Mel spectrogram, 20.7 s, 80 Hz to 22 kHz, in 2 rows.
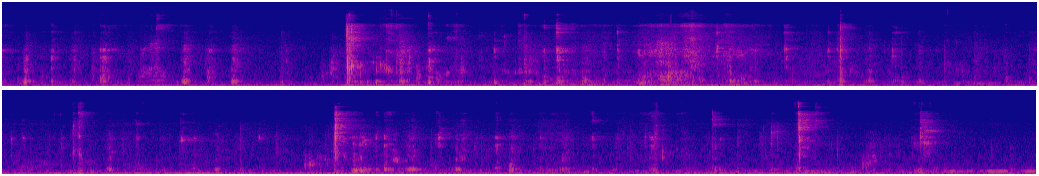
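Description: Quiet, close-miked chewing of saucy fried chicken 65, with scattered sharp mouth clicks; the loudest come about three and a half seconds in and around fourteen and eighteen seconds in.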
